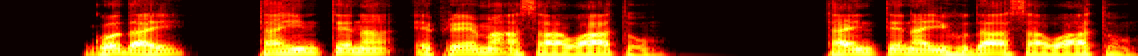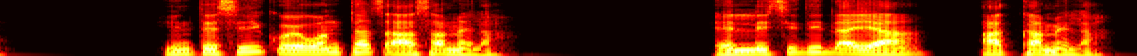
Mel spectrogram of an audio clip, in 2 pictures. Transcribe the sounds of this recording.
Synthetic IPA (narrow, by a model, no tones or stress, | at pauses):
ɡɔd̪ɐj | t̪ɐhɪnt̪ːɛnɐɛpɾe̞ːmɐʔɐsaːwaːt̪o̰ː | t̪ɐhɪnt̪ːɛnɐjɪɦʊd̪ɐːsaːwaːt̪o̰ː | hɪnt̪ːɛsiːkʼɔjwɔnt̪ːɐt͡sʼaːsɐmɛlɐ̰ | ʔɛlːɪsɪd̪ɪɗɐjɪjaː | ʔɐkːɐmɛlɐ̰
